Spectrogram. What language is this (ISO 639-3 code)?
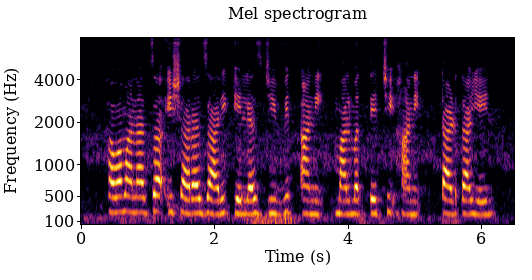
mar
